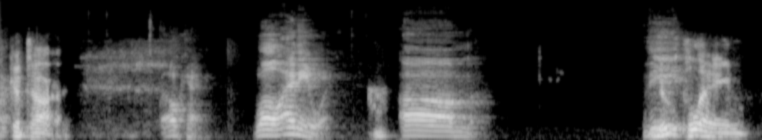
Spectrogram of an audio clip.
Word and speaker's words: Qatar: So Google says it's Qatar. Like that's it gives the phonetic pronunciation. No, you hit a button and it says it out loud and you can hear it in your speakers. It says Qatar. Okay. This is Qatar.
